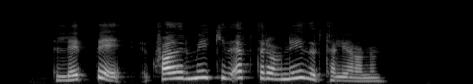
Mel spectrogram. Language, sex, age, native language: Icelandic, female, 50-59, Icelandic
